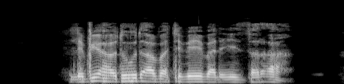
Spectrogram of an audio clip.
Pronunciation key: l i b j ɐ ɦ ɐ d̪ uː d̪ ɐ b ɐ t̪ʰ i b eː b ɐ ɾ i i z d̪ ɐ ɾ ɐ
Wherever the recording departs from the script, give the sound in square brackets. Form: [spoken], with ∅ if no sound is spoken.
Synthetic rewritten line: l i b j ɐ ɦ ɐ d̪ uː d̪ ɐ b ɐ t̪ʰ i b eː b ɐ [l] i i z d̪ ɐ ɾ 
